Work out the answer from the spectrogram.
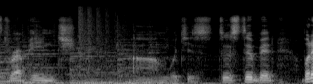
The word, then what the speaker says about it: Trapinch: God damn it, that name is so hard to pronounce sometimes because there's always, I think there is an N in between A and P, but there is not. So it's Trapinch.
